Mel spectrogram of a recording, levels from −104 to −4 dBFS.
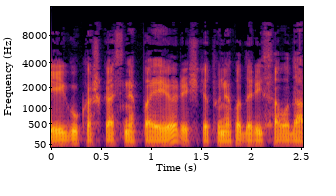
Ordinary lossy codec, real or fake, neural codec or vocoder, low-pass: MP3, 48 kbps; real; none; 14.4 kHz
